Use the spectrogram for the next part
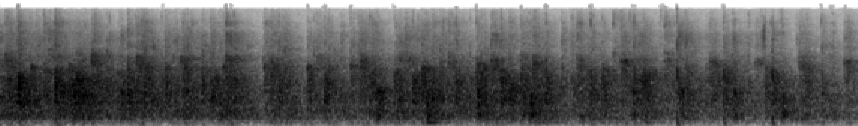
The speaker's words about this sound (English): And I wonder in this moment, as you think about that, if we can just give God a great round of applause and give him all the glory today.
